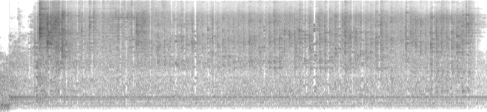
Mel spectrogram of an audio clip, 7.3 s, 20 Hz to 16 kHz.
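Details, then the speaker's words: Garage door opener running after both extension springs and the safety and pulley cables were replaced; a steady chattering rattle with a faint squeak comes from the dry rollers in the tracks, needing WD-40: noisy garage door rollers. "So the last thing to do is to put WD-40, because you can hear the noise. We're going to put WD-40 in all the wheels, and then we turn, open and close it again."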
